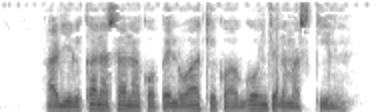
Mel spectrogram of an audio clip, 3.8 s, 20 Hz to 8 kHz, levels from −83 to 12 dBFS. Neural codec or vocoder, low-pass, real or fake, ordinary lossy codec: none; 7.2 kHz; real; MP3, 32 kbps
